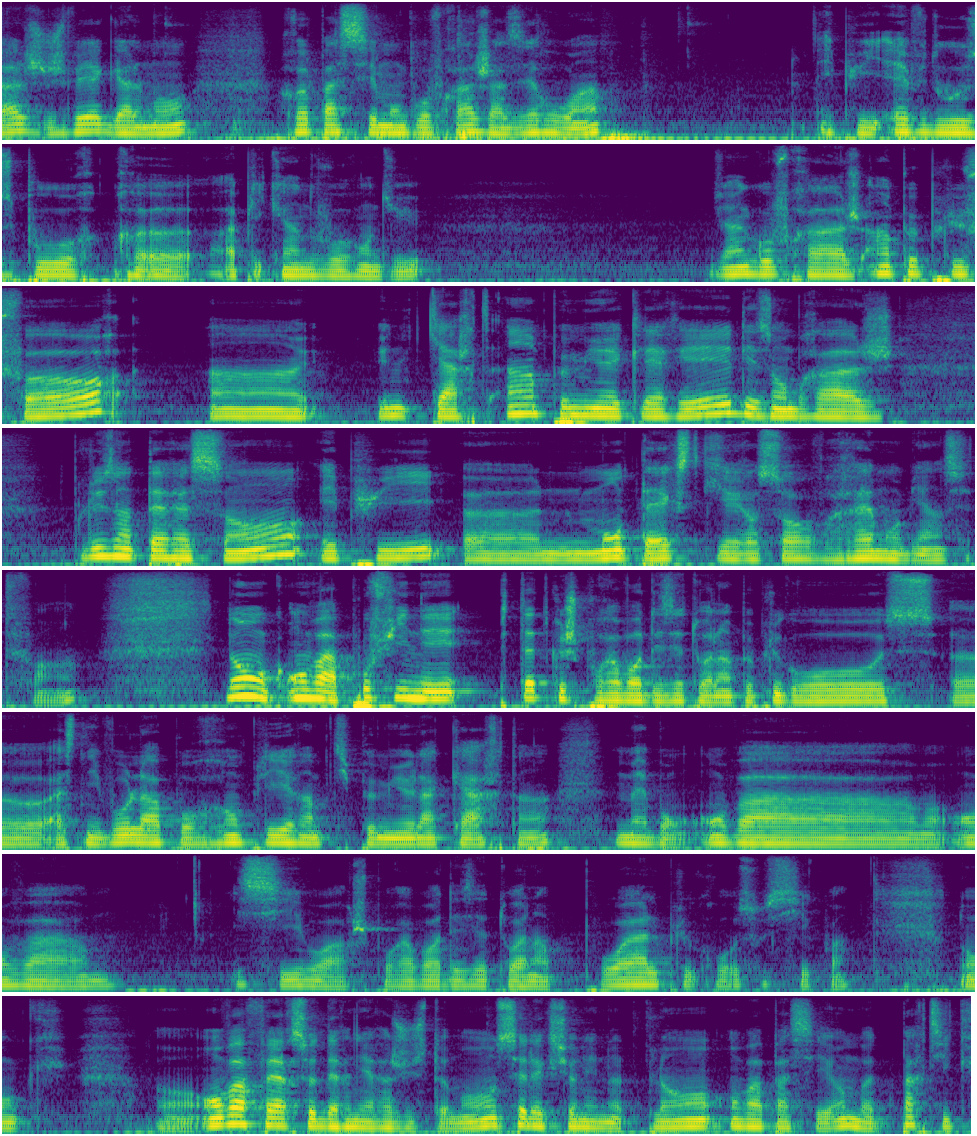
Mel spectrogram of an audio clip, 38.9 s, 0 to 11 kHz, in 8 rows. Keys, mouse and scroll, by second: 0.1 click, 2.4 ctrl+s, 33.0 Escape, 35.8 right click, 36.6 click, 37.4 click, 38.8 click.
